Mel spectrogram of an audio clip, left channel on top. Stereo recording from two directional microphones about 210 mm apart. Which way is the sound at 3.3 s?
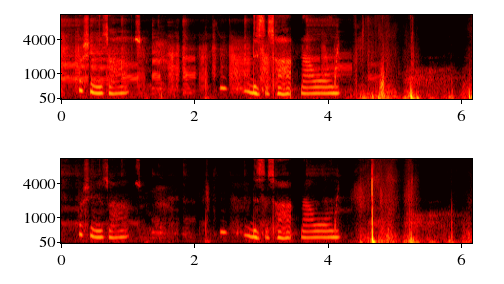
25° left (ahead or behind).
